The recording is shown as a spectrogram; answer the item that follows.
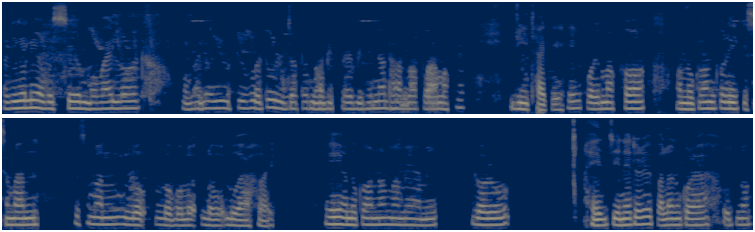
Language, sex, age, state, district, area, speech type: Assamese, female, 45-60, Assam, Dibrugarh, rural, spontaneous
